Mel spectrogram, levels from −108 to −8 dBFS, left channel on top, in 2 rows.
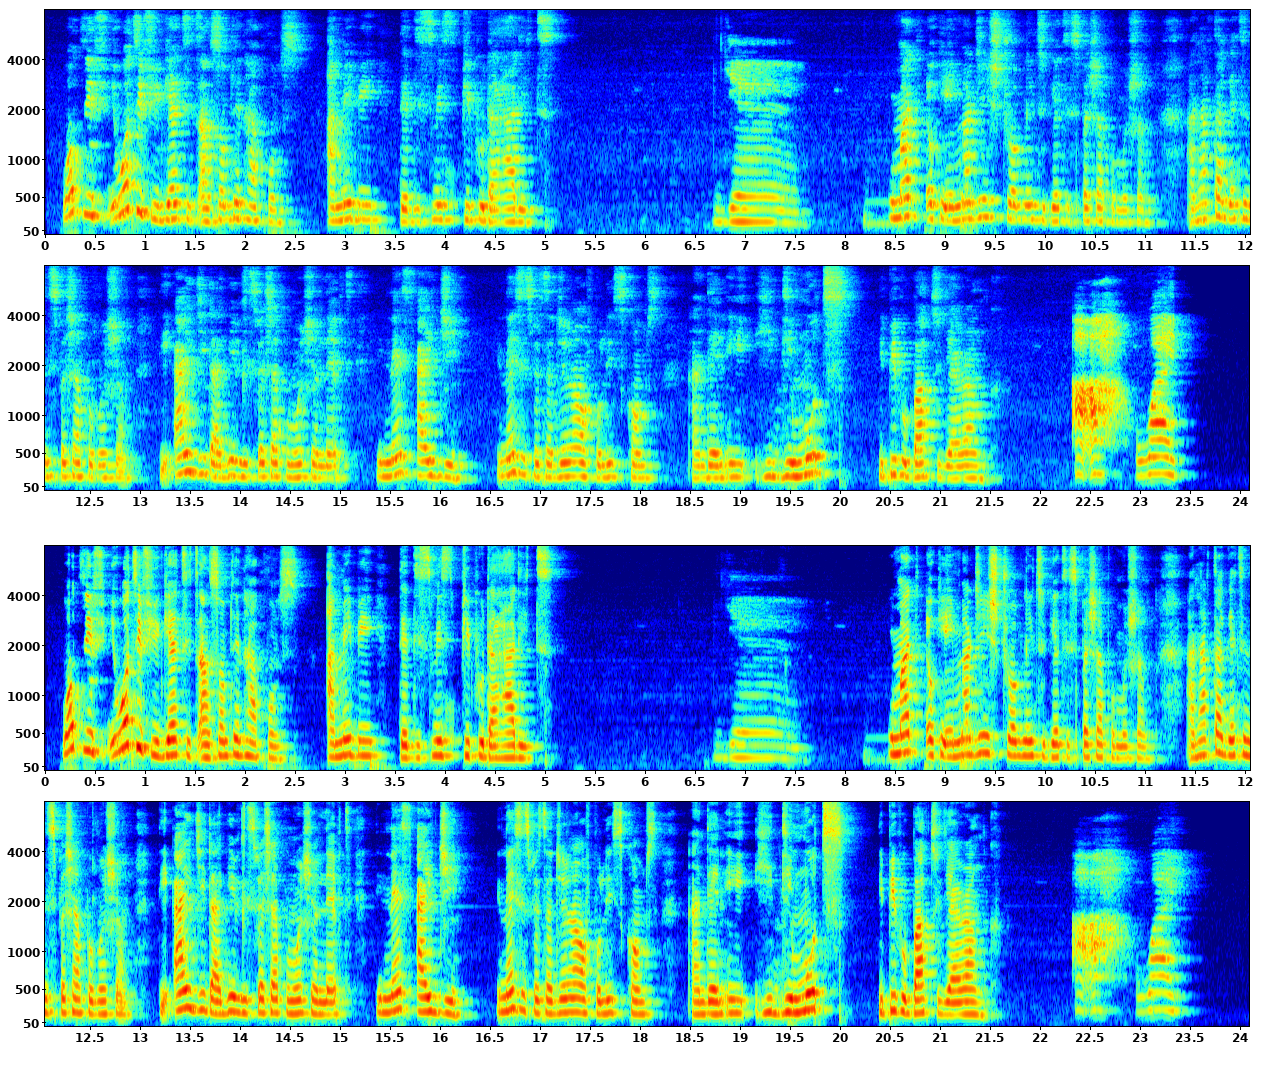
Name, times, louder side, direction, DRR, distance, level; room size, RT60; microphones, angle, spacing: voice 1, 0.2-2.5 2.8-5.1 8.4-12.9 13.2-15.1 15.4-16.2 16.6-18.2 18.5-20.0 20.4-21.5, right 6 dB, 75° right, 11 dB, 0.3 m, -29 dB
voice 2, 6.7-7.6 8.2-8.5 22.3-23.4, left 7 dB, 75° left, 11 dB, 0.3 m, -33 dB
2.8 x 2.5 x 4.1 m, 0.36 s
head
